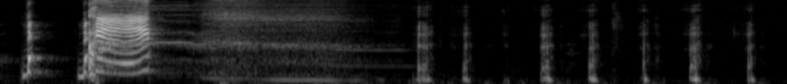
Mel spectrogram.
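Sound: person imitating a chicken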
